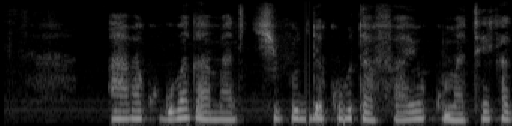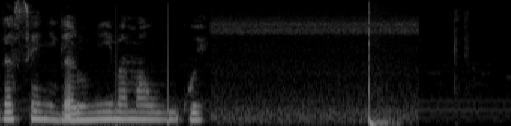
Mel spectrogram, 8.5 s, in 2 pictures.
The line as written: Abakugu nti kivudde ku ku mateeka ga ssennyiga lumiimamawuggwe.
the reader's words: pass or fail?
fail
